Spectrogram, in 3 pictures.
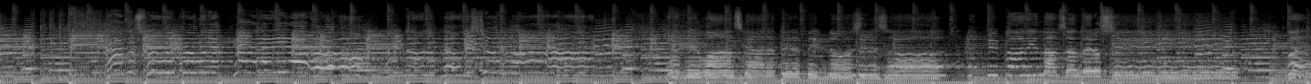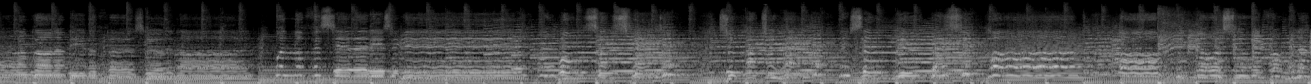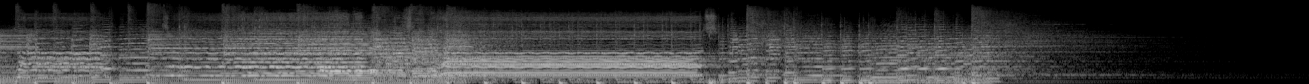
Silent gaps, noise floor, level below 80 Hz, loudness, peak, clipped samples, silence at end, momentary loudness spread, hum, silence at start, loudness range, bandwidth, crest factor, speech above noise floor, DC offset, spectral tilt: none; -70 dBFS; -36 dBFS; -23 LUFS; -4 dBFS; under 0.1%; 2.2 s; 6 LU; none; 0 s; 5 LU; over 20 kHz; 20 dB; 47 dB; under 0.1%; -4.5 dB/octave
